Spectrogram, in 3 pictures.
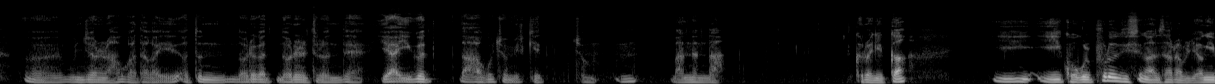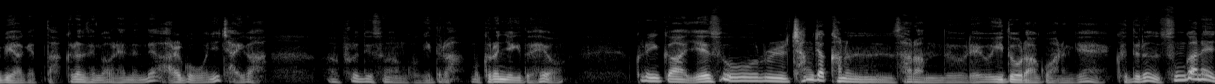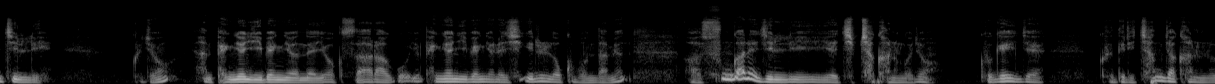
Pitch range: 105-130 Hz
